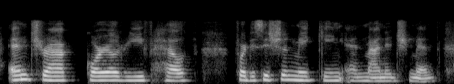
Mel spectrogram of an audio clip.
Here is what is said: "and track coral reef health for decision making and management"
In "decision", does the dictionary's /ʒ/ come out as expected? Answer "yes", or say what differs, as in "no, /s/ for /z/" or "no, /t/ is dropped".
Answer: no, /ʃ/ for /ʒ/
